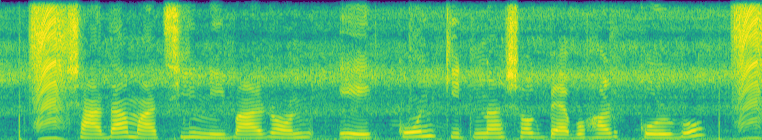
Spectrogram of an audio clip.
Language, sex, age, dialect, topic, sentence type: Bengali, female, <18, Rajbangshi, agriculture, question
